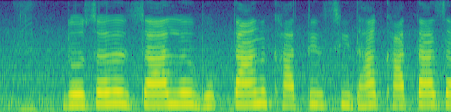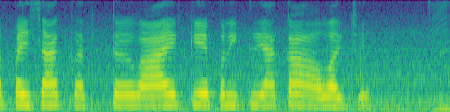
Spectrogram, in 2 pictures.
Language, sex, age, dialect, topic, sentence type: Maithili, female, 25-30, Angika, banking, question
